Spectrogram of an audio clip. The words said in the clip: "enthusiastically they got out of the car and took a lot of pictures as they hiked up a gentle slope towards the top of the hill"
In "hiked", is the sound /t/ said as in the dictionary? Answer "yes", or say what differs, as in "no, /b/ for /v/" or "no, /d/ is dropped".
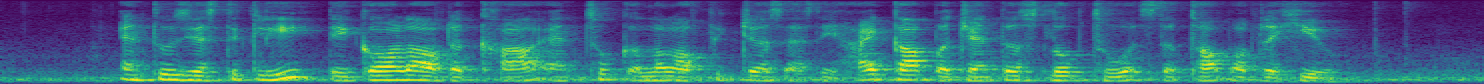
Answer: no, /t/ is dropped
